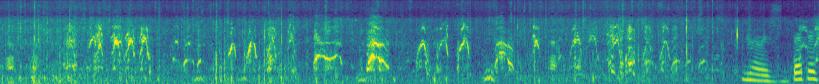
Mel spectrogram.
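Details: Greedy greylag goslings crowd and peck around a person feeding them beside their parents; a dense chorus of high, reedy peeps and short squeaks runs continuously, ending with a lower nasal call.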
